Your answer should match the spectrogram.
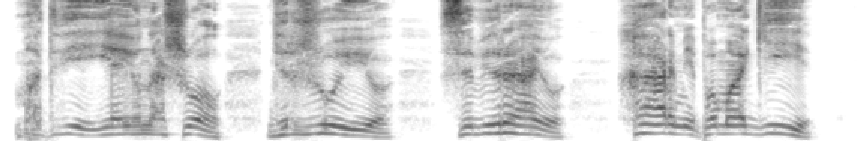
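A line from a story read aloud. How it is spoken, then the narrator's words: Hoarse rasp. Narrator (Russian): прохрипел Ларс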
